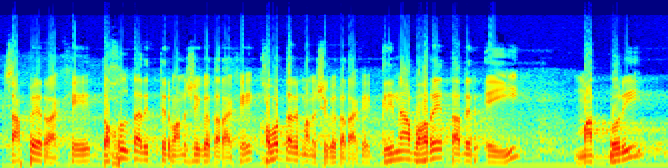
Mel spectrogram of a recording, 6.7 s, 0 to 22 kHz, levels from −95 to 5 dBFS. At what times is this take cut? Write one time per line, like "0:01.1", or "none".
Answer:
none

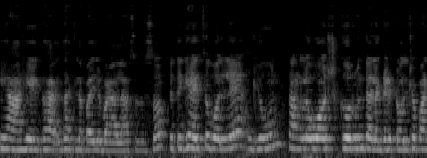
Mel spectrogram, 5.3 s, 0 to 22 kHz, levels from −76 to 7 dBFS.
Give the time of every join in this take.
0:02.1
0:03.5

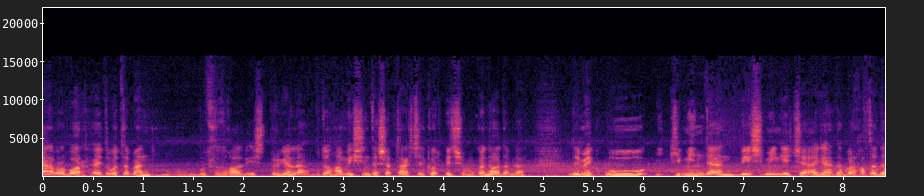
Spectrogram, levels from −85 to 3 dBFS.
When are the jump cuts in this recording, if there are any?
none

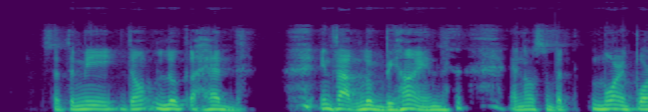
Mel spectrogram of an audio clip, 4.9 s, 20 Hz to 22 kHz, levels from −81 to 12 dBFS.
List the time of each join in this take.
none

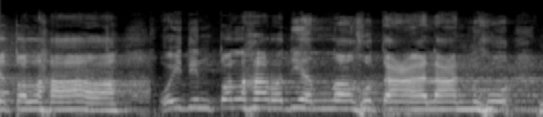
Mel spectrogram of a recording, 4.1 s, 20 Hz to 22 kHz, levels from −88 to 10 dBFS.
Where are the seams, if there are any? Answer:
0:01.0

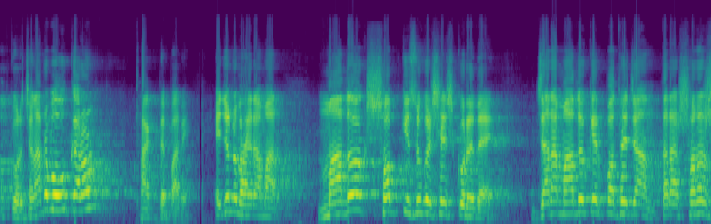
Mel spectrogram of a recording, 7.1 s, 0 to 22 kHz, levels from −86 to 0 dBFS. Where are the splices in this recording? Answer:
none

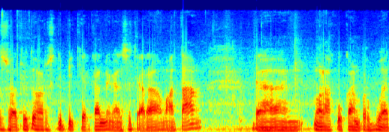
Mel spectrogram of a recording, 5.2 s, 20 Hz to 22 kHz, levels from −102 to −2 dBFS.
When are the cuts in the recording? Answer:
none

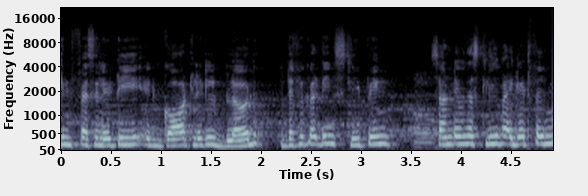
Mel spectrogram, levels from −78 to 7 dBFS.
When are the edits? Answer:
0:02.2

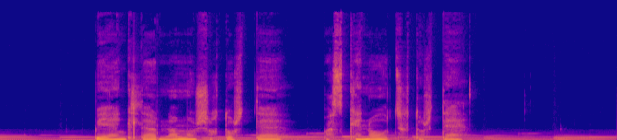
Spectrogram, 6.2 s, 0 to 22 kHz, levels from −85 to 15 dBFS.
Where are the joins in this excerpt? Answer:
0:00.9

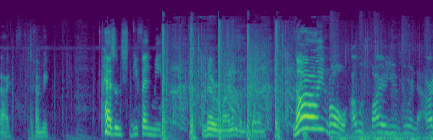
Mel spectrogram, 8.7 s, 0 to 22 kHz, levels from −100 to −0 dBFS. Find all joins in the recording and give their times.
0:06.5

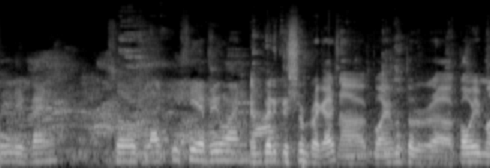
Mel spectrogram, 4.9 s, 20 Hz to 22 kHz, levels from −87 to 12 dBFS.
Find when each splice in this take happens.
0:02.5
0:03.4

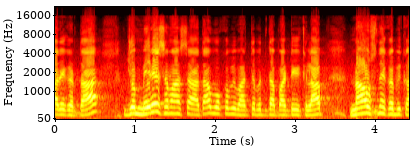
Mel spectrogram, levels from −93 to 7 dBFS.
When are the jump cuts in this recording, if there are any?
none

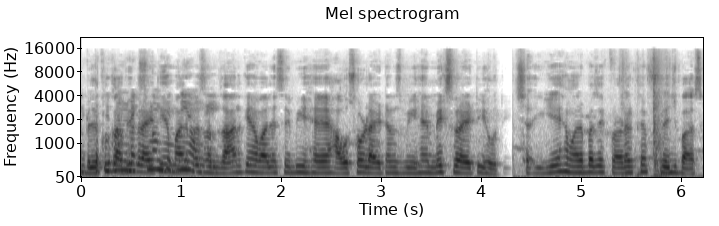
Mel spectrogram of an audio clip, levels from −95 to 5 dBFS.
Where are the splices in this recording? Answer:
0:04.3

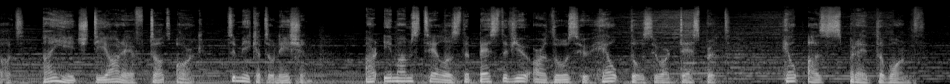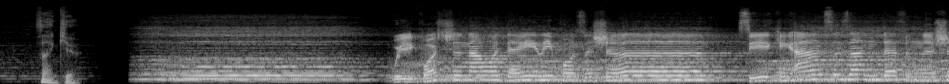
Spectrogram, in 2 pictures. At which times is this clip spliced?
0:11.0

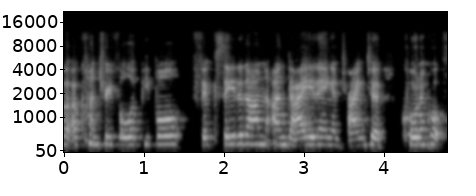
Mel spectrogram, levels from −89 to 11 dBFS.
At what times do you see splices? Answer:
none

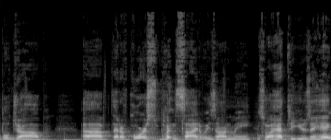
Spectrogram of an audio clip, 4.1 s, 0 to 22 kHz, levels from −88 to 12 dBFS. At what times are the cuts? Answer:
0:03.2

